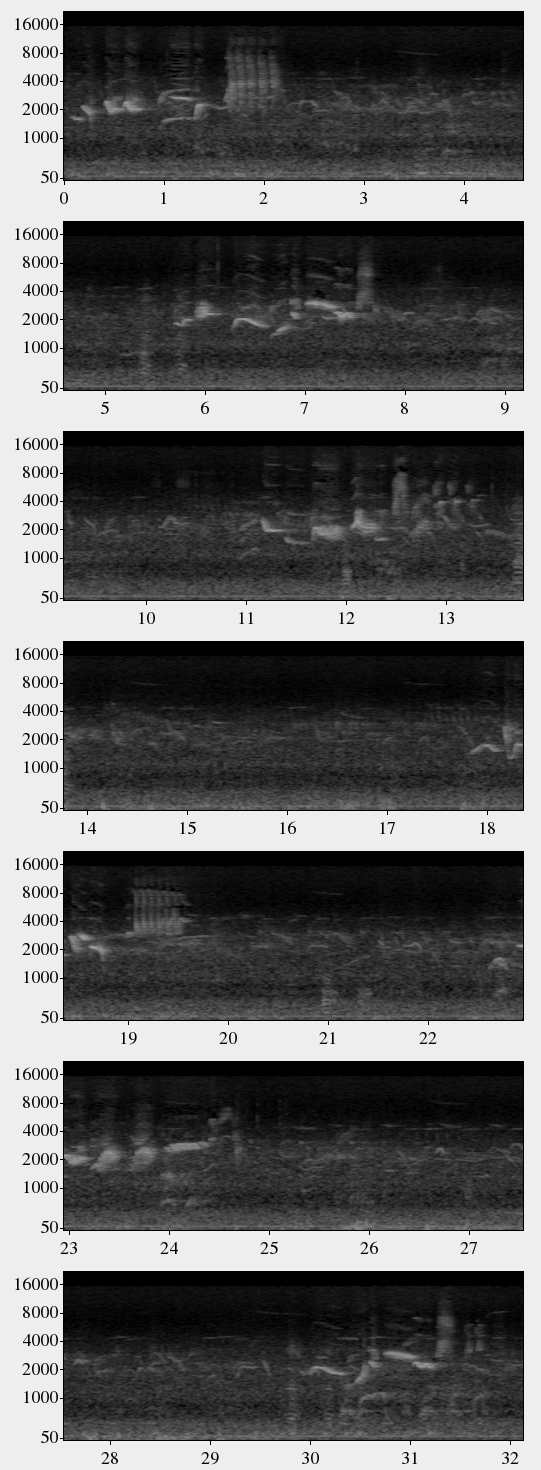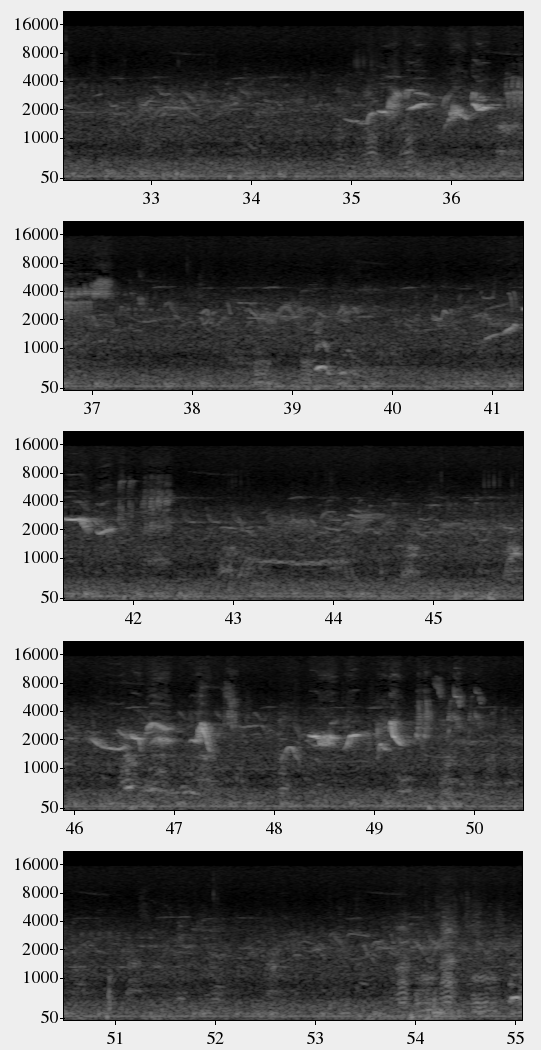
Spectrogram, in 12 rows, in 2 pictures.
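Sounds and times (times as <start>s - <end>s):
songbird chirping: 0.0s - 55.0s.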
